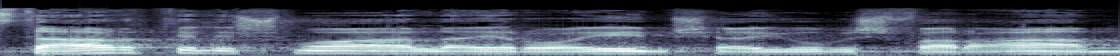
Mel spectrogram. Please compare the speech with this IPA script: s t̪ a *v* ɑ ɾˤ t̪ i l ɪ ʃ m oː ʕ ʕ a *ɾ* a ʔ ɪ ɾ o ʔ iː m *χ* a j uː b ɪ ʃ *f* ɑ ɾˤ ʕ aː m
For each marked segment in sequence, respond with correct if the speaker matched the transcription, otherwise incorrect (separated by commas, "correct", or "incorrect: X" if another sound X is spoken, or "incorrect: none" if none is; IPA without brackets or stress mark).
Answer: incorrect: ʕ, incorrect: l, incorrect: ʃ, correct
